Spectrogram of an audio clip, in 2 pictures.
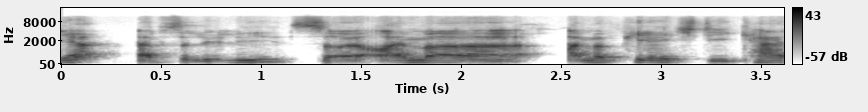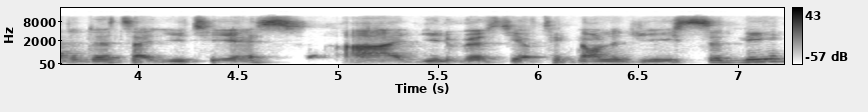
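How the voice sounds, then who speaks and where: A man with a South African accent at a moderate pace. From South Africa, Cape Town. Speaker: sports science researcher. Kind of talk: interview. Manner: halting, frequent repetitions and fillers.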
